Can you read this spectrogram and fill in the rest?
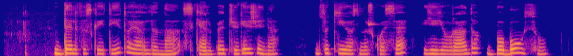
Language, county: Lithuanian, Vilnius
